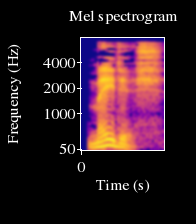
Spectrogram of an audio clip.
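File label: "maidish", British English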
